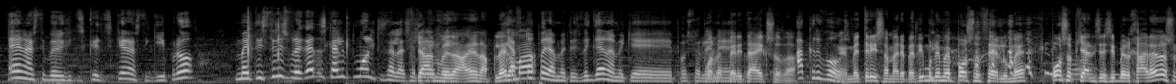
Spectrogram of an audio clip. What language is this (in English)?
Greek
